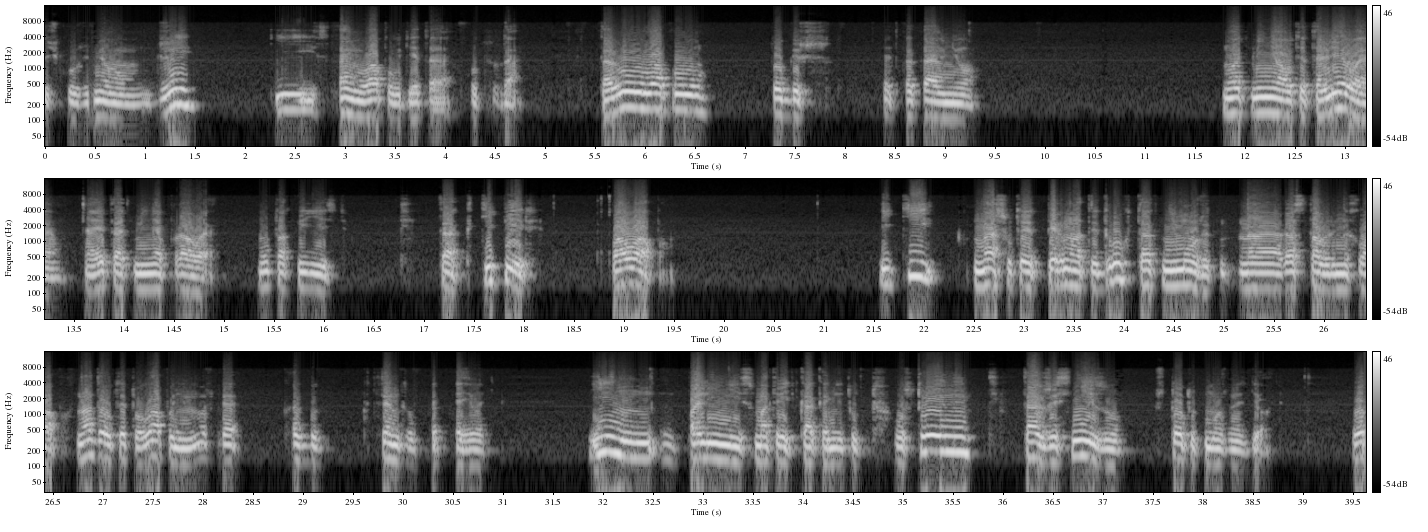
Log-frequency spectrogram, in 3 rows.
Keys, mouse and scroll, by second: 5.2 click, 6.2 g, 8.9 middle click, 17.3 middle click, 18.7 click, 19.2 middle click, 21.3-21.7 scroll down 1, 26.3 g, 32.5 middle click.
